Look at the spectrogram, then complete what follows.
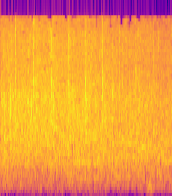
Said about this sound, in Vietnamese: Một tràng pháo tay để chúng ta đón chào những anh chị em ấy.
